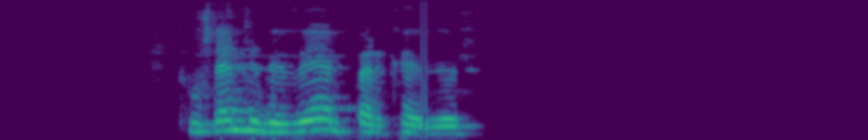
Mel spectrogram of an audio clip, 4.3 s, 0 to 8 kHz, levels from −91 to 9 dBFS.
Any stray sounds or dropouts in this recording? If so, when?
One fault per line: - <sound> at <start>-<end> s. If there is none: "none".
none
